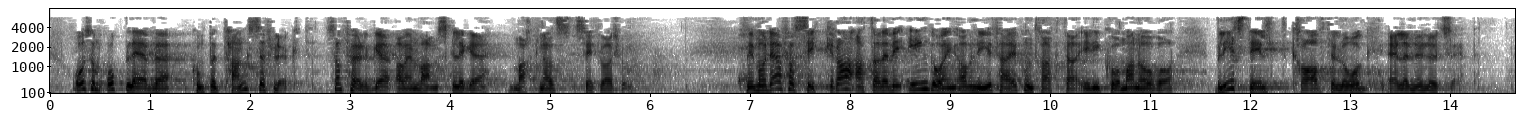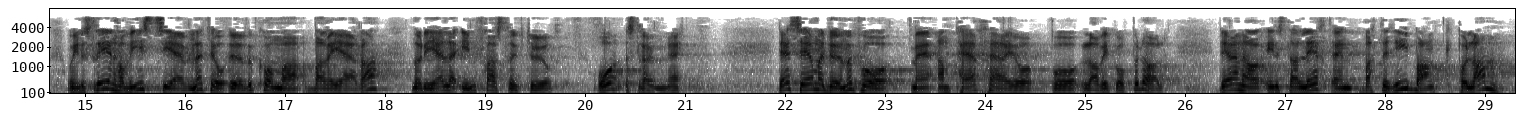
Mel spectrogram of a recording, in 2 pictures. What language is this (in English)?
Norwegian Nynorsk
